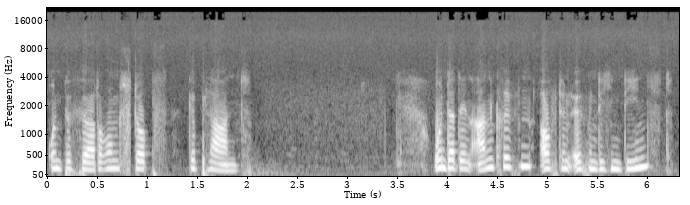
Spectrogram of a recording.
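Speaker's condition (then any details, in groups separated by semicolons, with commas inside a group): No condition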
